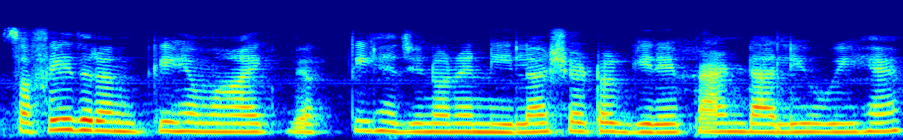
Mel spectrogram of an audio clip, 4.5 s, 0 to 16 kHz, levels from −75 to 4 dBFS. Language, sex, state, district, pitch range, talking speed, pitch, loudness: Hindi, female, Haryana, Jhajjar, 215-235 Hz, 225 wpm, 220 Hz, -17 LUFS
